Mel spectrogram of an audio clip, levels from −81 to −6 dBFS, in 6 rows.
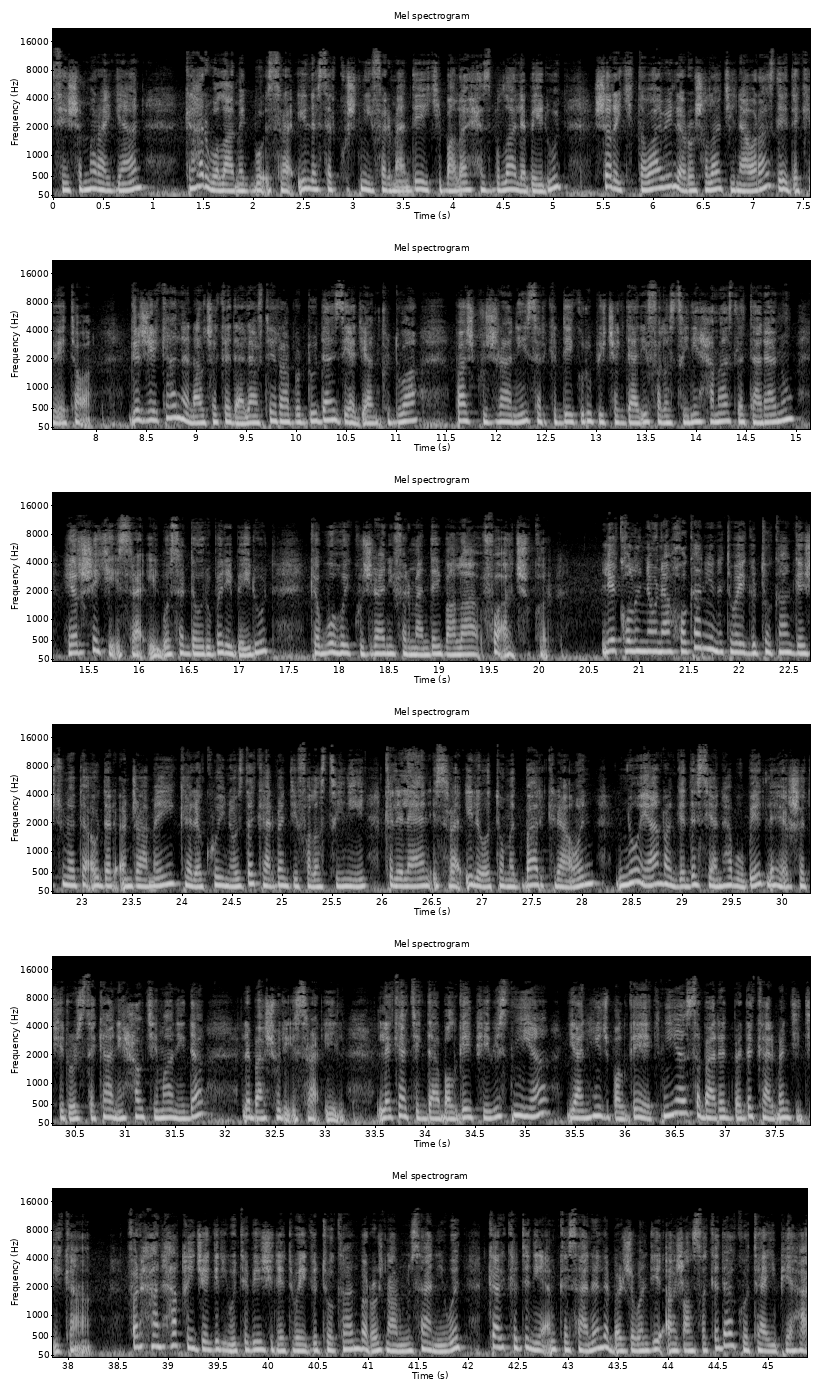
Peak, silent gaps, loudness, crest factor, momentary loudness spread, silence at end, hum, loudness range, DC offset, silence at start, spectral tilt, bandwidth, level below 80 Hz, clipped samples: -14 dBFS; none; -27 LUFS; 14 dB; 4 LU; 0 s; none; 1 LU; under 0.1%; 0 s; -5 dB/octave; 13 kHz; -48 dBFS; under 0.1%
